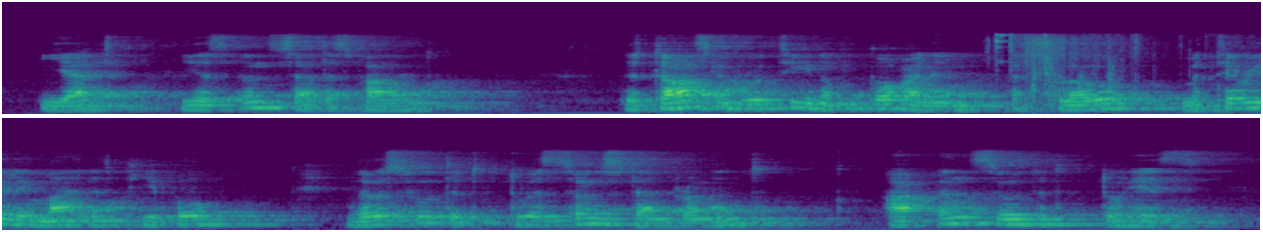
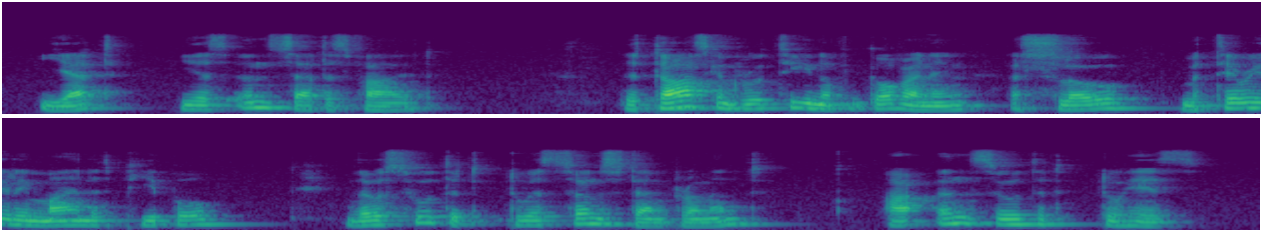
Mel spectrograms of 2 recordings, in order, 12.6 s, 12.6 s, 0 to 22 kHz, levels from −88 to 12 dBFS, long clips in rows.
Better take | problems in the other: second | noise reduction (neural separator model SepFormer DNS4)

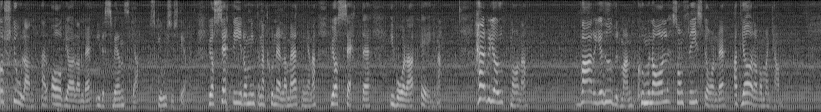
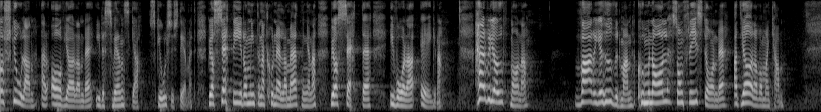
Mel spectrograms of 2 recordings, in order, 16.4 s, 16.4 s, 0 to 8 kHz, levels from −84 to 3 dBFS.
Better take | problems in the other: second | background sound (Engine starting); 10 dB below the speech

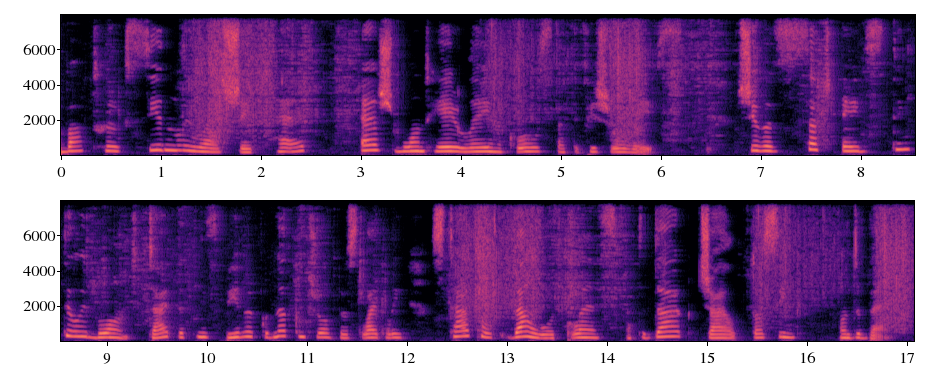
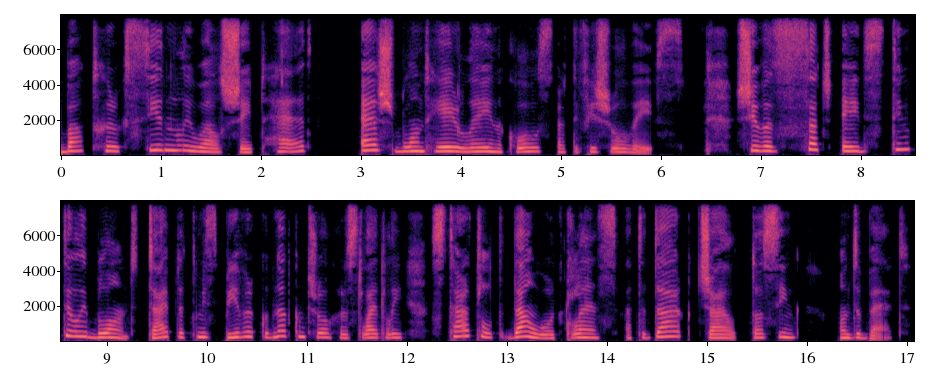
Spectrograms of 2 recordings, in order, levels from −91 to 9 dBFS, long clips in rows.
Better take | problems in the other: second | noise reduction (classical method log-MMSE)

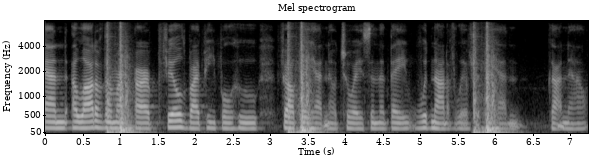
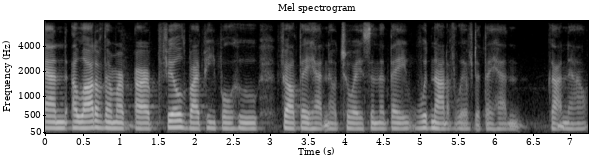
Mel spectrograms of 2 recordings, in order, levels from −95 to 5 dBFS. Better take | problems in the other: second | background sound (Slam); 3 dB below the speech

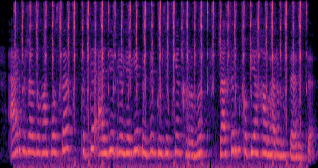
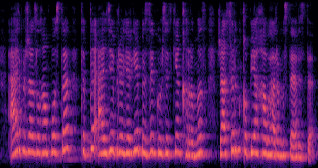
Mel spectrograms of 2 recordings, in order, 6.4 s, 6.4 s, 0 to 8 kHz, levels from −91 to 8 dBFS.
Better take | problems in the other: second | background sound (Scissors); 3 dB below the speech

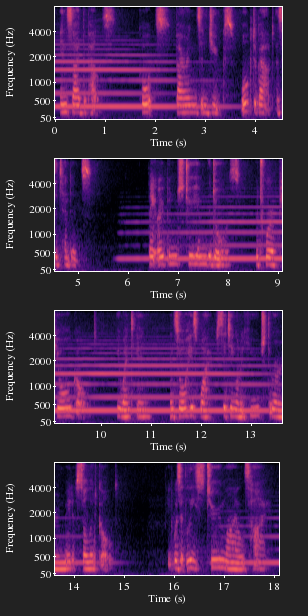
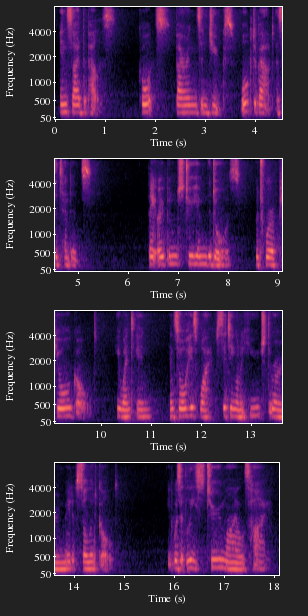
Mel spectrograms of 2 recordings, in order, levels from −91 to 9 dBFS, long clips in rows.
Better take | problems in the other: second | background sound (Wind instrument, woodwind instrument); 7 dB below the speech

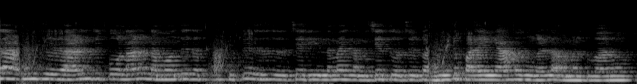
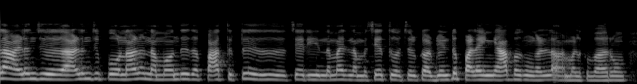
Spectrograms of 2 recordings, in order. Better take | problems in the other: second | noise reduction (neural separator model SepFormer DNS4)

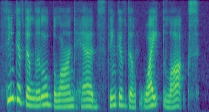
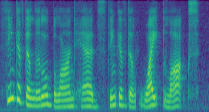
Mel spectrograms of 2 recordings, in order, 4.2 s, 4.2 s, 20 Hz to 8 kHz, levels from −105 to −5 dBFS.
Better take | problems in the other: second | noise reduction (neural mask model Resemble Enhance denoiser)

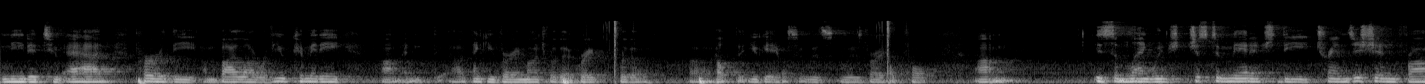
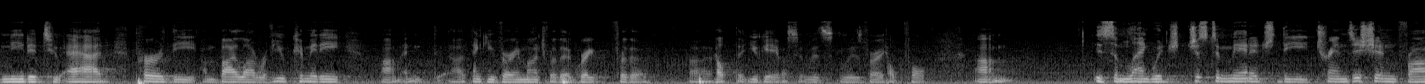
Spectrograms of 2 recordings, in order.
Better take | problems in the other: second | background sound (Crack); 19 dB below the speech // room echo; dies away in 0.9 s

